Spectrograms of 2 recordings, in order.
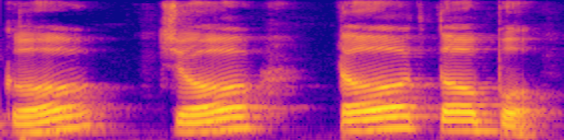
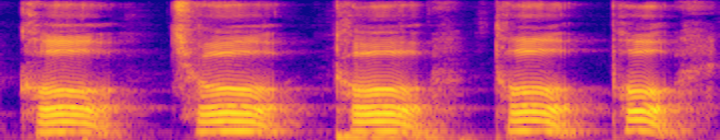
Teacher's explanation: इनको बोलने में महाप्राण लग रहे हैं, मतलब ज्यादा वायु आ रही है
